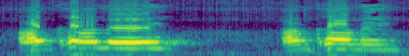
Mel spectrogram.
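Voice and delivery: real high, very loud holler; calling out. Real, not acted. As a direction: yell to someone in another room. Calling out to someone off camera.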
